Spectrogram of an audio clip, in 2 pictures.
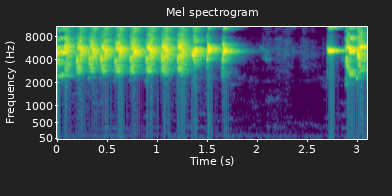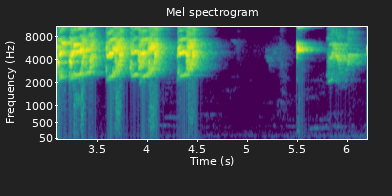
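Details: Lovebird learning ngekek, the long trill. It opens with a fast, rattling run of rapid shrill notes, pauses, then gives a dense burst of harsh squeaky chatter and a few final chirps.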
